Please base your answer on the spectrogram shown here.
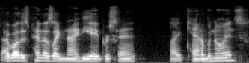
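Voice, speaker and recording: A man's voice: mid-range voice, level tone, a little fast, darkish tone, clean tone. A young man chatting casually and telling stories like a hyped frat bro, full of slang and swearing.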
